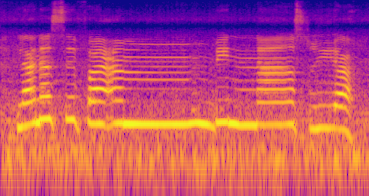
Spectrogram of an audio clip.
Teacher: ٹھیک ہے، تو یہاں پر بھی 2 زبر کی تنوین ہے اور 2 زبر کی تنوین کے بعد اقلاب کا ایک حرف ہے جو با ہے، وہ آیا ہوا ہے، اسی لیے اس 2 زبر کی جو تنوین کی جو آواز ہے اس کو میم میں بدلیں گے، لنسفعا بالناصیہ، یعنی آپ اسے لنسفعا نہیں پڑھیں گی بلکہ میم کے ساتھ پڑھیں گی، لنسفعا، لنسفعا بالناصیہ۔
